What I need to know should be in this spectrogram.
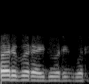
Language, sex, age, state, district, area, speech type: Kannada, male, 45-60, Karnataka, Belgaum, rural, conversation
